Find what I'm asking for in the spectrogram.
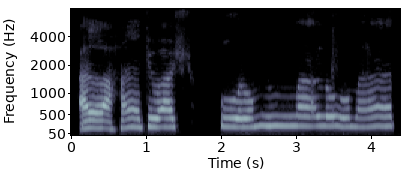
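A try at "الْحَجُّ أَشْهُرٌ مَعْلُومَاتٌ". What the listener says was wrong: Di huruf jimnya tahan dulu ya. Al-hajju ashhurun.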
